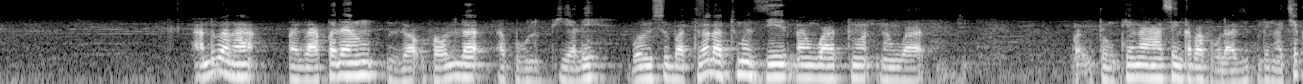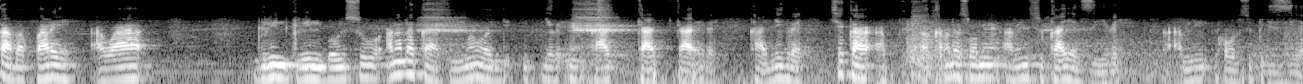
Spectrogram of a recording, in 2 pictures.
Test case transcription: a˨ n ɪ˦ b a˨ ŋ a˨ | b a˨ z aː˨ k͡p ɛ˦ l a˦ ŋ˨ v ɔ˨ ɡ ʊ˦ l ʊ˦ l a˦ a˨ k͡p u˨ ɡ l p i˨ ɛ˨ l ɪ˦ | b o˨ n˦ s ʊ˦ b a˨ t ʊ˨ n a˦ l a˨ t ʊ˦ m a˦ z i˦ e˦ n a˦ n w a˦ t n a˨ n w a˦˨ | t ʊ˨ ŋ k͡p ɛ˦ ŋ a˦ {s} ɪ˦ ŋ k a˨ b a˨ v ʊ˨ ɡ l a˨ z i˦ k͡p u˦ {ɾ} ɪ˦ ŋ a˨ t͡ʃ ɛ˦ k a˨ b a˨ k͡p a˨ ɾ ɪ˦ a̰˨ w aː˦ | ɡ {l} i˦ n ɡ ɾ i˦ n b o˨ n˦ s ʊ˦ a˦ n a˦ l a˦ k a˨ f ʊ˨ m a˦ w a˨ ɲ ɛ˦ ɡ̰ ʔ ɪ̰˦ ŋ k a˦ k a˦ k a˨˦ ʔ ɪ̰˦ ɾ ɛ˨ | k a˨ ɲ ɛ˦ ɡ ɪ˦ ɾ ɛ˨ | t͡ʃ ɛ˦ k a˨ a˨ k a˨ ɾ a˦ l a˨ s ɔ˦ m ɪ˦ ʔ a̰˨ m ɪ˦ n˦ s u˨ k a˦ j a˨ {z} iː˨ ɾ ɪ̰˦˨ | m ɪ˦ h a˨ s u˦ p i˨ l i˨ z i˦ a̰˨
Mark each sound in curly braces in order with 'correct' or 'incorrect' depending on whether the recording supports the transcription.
correct, incorrect, incorrect, correct

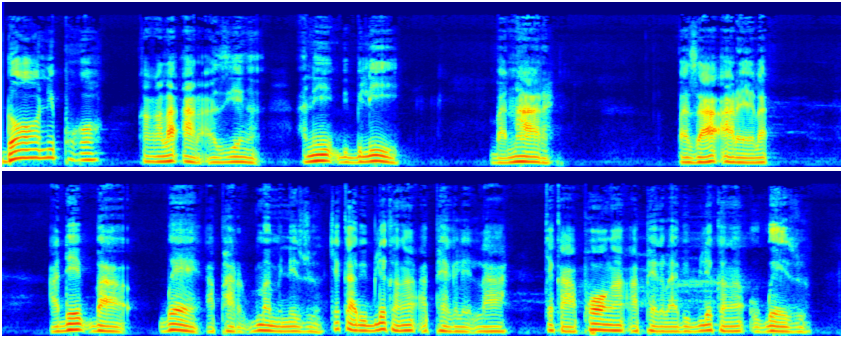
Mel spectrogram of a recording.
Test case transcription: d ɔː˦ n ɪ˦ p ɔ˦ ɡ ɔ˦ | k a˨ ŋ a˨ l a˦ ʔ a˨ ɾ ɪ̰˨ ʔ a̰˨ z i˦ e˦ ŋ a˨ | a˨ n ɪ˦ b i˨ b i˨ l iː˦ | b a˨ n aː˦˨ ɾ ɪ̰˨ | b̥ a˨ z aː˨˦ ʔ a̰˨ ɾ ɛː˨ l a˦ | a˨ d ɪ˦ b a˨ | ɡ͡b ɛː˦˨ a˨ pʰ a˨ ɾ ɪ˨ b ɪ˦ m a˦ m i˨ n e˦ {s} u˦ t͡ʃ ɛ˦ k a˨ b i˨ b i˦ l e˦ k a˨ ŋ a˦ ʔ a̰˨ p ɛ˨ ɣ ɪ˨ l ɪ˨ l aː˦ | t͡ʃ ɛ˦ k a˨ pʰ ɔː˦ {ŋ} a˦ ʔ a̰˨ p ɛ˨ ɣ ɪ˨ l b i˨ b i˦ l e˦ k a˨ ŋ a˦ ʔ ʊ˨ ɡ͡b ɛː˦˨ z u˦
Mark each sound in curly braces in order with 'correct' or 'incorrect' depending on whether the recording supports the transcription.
incorrect, correct

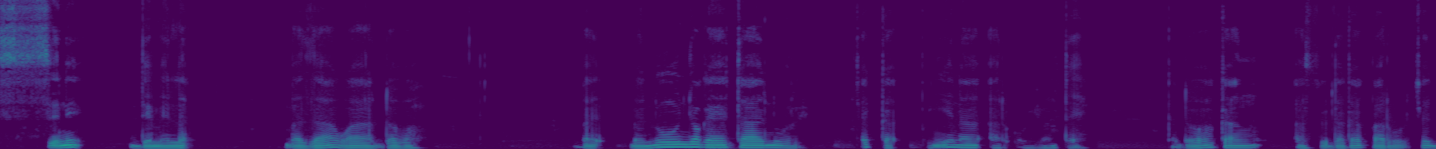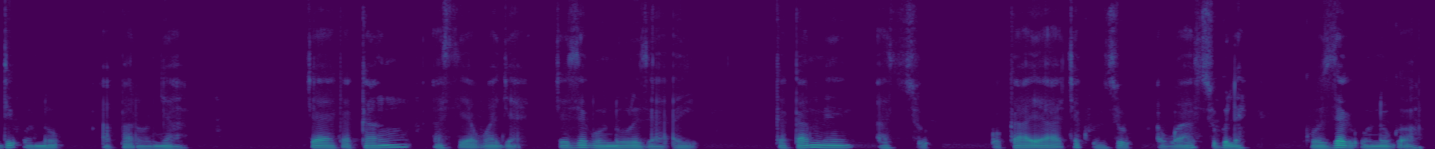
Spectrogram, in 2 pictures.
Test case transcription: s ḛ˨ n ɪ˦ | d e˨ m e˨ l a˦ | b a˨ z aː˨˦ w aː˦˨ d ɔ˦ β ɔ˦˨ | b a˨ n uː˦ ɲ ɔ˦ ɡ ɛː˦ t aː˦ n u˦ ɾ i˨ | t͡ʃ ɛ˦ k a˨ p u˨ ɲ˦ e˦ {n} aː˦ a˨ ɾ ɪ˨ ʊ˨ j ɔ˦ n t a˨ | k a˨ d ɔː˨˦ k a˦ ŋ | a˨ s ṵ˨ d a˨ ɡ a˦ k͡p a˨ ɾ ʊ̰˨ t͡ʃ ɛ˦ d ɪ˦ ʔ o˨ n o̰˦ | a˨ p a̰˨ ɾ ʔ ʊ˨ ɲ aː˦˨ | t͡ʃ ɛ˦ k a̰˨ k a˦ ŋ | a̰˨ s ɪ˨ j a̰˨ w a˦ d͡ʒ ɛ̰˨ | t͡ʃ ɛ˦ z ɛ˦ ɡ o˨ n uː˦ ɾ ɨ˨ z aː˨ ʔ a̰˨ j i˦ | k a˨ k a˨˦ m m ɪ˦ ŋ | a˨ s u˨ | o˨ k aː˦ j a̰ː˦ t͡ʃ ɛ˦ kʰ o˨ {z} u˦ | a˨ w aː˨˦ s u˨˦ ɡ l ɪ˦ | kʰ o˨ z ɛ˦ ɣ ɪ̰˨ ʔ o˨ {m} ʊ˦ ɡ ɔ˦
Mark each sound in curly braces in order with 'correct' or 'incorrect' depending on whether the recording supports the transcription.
correct, correct, incorrect

